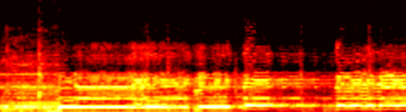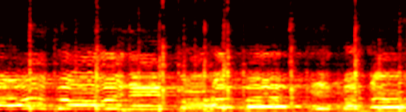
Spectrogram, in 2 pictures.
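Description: Qawwali music: a lead singer's wavering, ornamented vocal line over sustained harmonium, with frequent drum strokes.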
